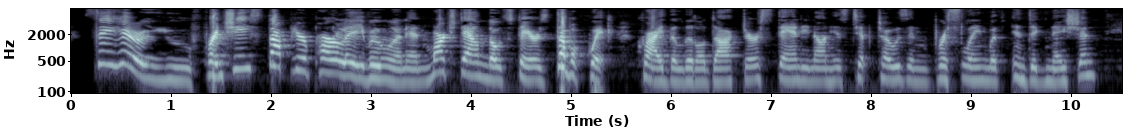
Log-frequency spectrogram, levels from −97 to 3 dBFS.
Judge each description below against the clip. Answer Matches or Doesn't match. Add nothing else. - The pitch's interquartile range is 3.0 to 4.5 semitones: Doesn't match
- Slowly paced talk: Doesn't match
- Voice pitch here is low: Doesn't match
